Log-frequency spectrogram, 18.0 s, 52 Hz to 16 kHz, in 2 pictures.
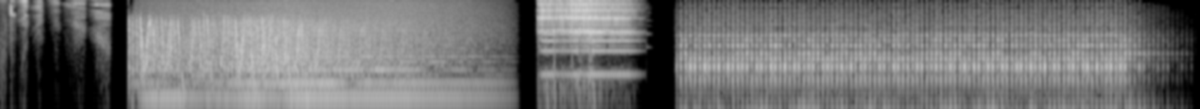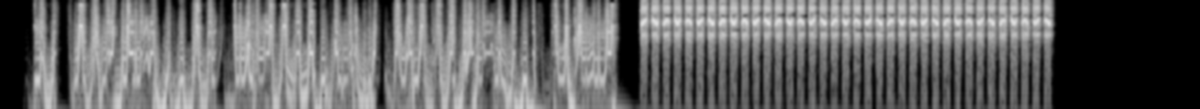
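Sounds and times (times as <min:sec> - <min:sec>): digital chatter of clicks and blips: 0:09.3 - 0:16.9.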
